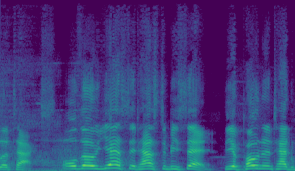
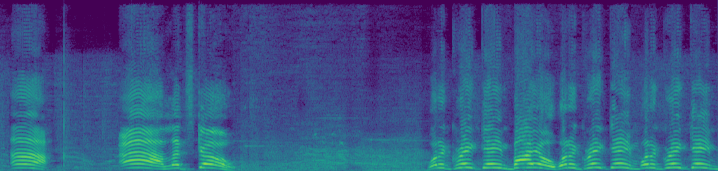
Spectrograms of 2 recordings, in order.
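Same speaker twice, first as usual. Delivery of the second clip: real victory cheer; 5 semitones higher than usual. Real, not acted. Streamer celebrating a hard-won match, ecstatic shouting. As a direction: explode with joy at the win.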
